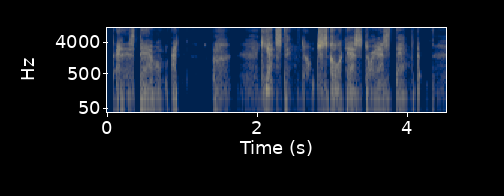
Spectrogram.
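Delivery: hushed unvoiced whisper. Drew on a burner phone in jail, whispering. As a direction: whisper so the guards can't hear. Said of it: "why are you whispering".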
